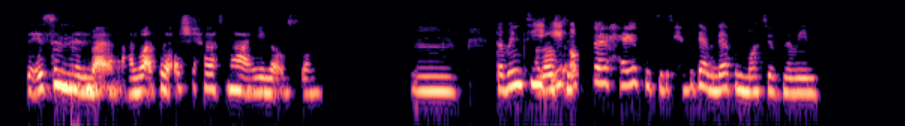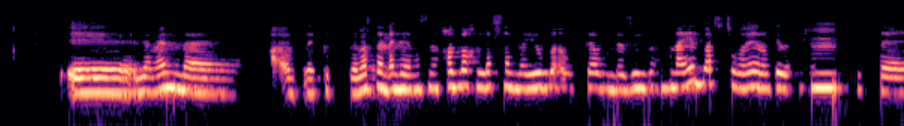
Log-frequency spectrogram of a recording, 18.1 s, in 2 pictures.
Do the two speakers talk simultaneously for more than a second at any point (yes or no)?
no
